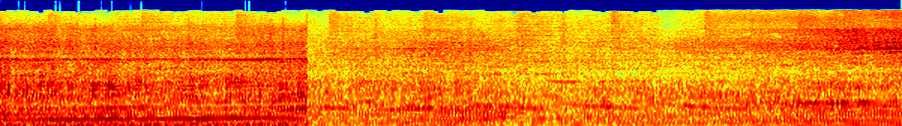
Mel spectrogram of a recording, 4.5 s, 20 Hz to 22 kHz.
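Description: Hero Xtreme 160R's 163 cc air-cooled single-cylinder four-stroke engine accelerating from a start, its pitch climbing steadily. About a second and a half in the sound drops abruptly to the same engine heard from the roadside. It dips once at a gear change, then climbs again.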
